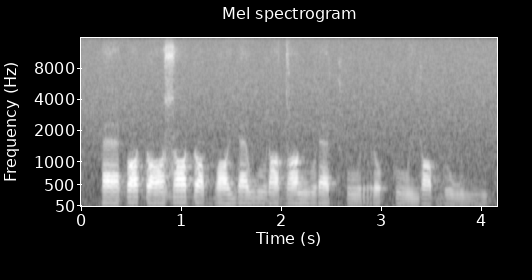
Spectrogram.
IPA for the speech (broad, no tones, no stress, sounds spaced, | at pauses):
æ ɠ ɒ ɗ ɒ z ɒ ɗ ɒ b ɒ j æ w u ɾ o dˤ u ŋ u ɾ æ t̪ʰ u r o k u j ɒ b u w i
